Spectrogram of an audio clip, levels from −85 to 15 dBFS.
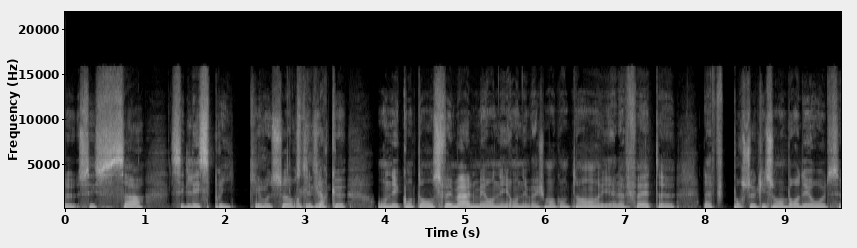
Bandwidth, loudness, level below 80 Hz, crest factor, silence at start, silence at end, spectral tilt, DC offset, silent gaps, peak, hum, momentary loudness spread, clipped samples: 16 kHz; -24 LUFS; -48 dBFS; 20 dB; 0 s; 0 s; -4 dB/octave; under 0.1%; none; -4 dBFS; none; 12 LU; under 0.1%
